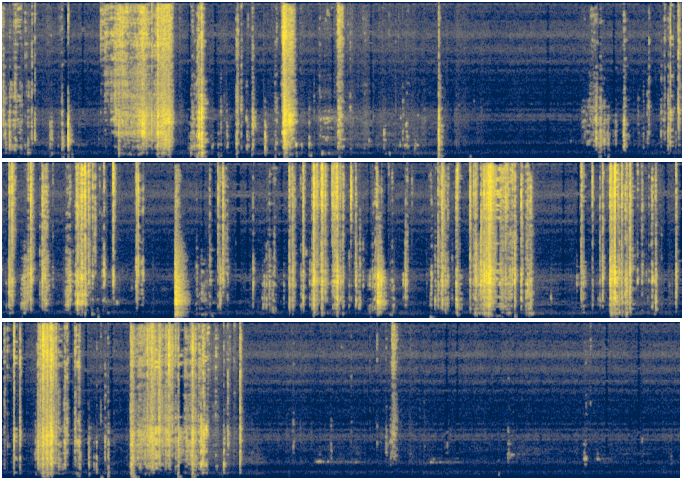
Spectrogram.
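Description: Foil wrapper of a Yu-Gi-Oh! Extreme Force booster pack crinkling and tearing as it is opened by hand, in bursts of rustling with a short pause, stopping about four seconds before the end, where only a few faint ticks remain.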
